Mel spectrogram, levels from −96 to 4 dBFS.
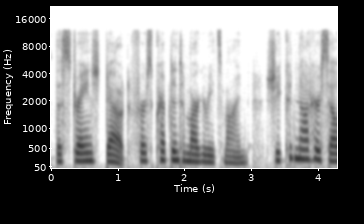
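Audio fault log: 2.89–2.96 s, burst of packet loss: the sound is carried on for about 48 ms as a held, fading continuation of what came before, then jumps ahead with about 40 ms missing. That skipped stretch distinguishes it from the brief smear of a short concealed loss.
2.94–2.96 s and 3.03–3.13 s, lost packet rebuilt from error correction: one packet, then three, were replaced by the low-bitrate copy carried in the following packet, about 20 ms and 60 ms in all. Nothing drops out; those frames just turn rougher and noisier.
2.98–3.03 s, short concealed packet loss: about 20 ms never arrived, so the decoder extended the preceding sound for about 24 ms and blended back. It is a quick smear or wobble, unlike the burst just before it.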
